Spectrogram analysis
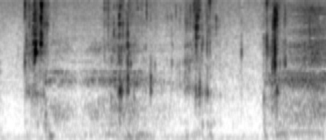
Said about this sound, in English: I just had a chewing gum. I'm sorry if you just heard me crunch it.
